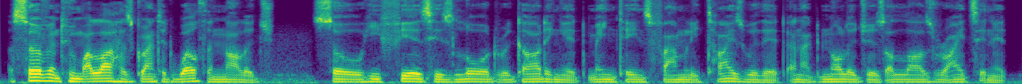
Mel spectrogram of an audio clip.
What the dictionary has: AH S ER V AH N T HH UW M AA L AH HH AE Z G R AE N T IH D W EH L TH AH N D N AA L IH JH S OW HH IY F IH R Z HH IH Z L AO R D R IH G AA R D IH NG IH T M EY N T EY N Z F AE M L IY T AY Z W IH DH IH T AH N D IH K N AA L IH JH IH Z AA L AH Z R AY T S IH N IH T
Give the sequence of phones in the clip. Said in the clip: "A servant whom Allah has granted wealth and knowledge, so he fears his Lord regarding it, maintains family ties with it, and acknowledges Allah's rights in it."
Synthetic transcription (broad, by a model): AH S ER V AH N T HH UW M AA L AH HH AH Z G R AE N T IH D W EH L TH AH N N AA L IH JH S OW IY F IH R Z HH IH Z L AO R D R IH G AA R D IH NG IH T M EY N T EY N Z F AE M L IY T AY Z W IH DH IH T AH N IH K N AA L IH JH IH Z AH L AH Z R AY T S IH N IH T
